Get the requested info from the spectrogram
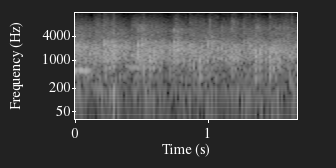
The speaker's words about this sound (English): I give God a hand clap of praise tonight.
